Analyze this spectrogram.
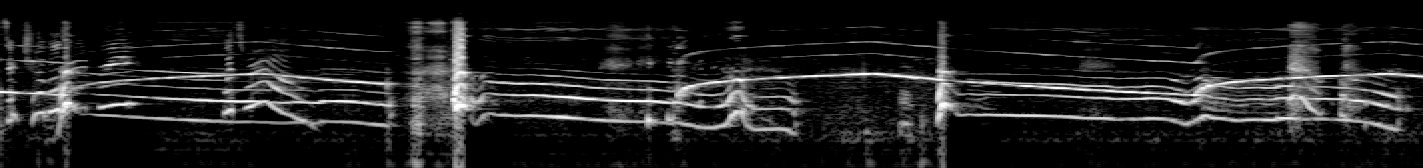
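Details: Miniature Schnauzer howling in response to a recorded siren played back indoors; long gliding siren tones rise and fall while the dog's wavering howls overlap them, with brief sharp noises and a person talking now and then.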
